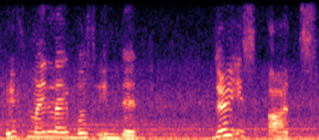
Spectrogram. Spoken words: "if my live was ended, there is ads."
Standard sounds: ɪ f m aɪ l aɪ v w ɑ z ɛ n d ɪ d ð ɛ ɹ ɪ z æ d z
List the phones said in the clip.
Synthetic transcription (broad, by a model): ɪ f m aɪ l aɪ f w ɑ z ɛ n d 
